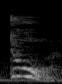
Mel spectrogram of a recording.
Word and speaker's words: tomb: इसको हम कैसे बोलते हैं? टूम्ब. The correct pronunciation is टूम्ब.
